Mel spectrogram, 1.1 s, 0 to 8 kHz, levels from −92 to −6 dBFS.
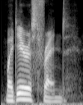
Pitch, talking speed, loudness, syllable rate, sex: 135 Hz, 160 wpm, -15 LUFS, 5.3 syllables/s, male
